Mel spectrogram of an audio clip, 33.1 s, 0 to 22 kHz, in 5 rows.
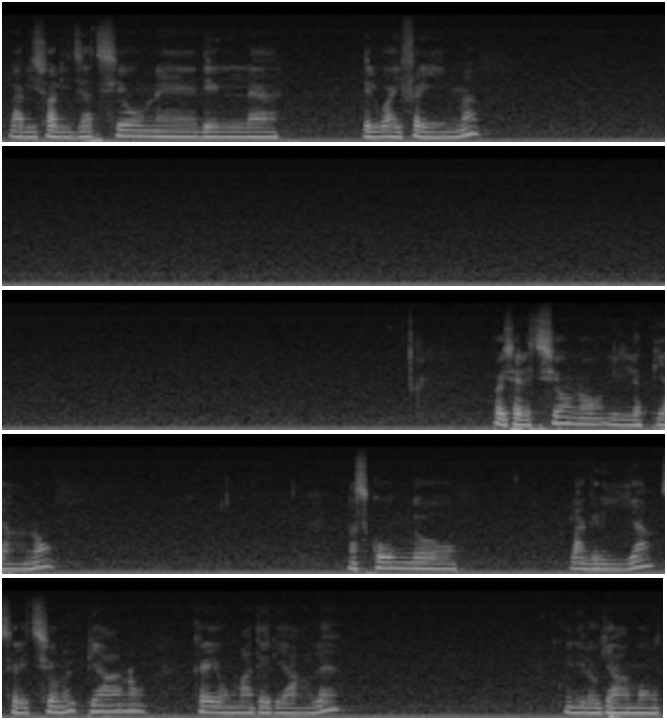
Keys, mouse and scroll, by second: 2.2-4.1 drag, 9.0-11.0 drag, 14.0-15.1 drag, 15.9-17.1 scroll down 4, 17.2 click, 19.8-23.0 drag, 25.0 click, 27.2 click, 30.5 click, 32.0-33.1 drag.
